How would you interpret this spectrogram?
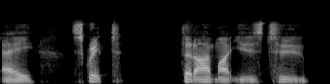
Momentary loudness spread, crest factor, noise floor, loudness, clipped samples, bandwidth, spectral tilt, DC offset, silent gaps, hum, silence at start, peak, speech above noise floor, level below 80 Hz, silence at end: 11 LU; 20 dB; -89 dBFS; -24 LUFS; under 0.1%; 8.6 kHz; -3.5 dB/octave; under 0.1%; none; none; 0 s; -4 dBFS; 65 dB; -66 dBFS; 0.25 s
